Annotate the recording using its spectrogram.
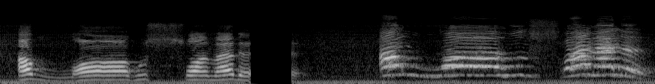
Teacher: اب دال کے اوپر پیش ہے، آیت ختم ہونے کی وجہ ساکن کریں گے اور سکون کی وجہ سے صفت قلقلہ ادا ہوگی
